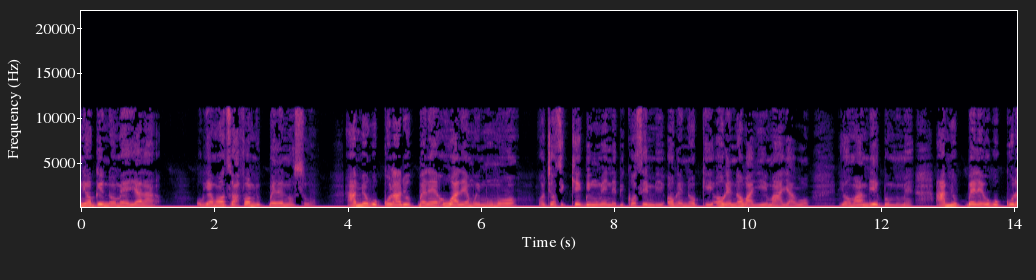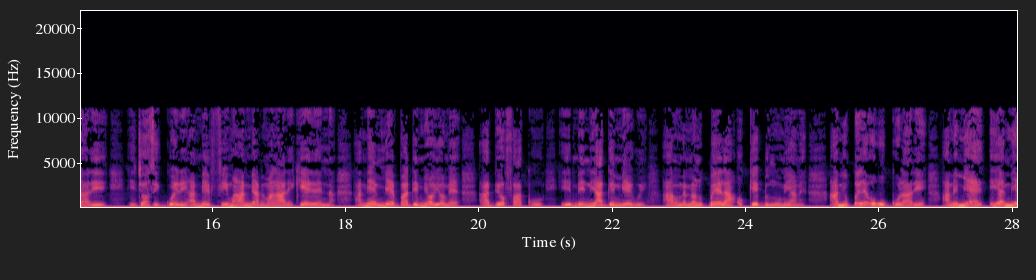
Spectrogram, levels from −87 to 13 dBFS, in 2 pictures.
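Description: Speech, and two faults run the whole way through. First, there's a DC offset: the entire waveform sits shifted off the zero line by a constant amount. You won't hear it as such, but it eats into headroom on one side and shows up as a steady lump of energy at the very bottom of the spectrum, so peaks will hit the ceiling sooner than they should. Second, the top end is simply gone, with nothing above 11.2 kHz anywhere in the file, and the speech carries that smeared, swirly coding texture you get from a starved MP3. Despite the generous container, this is most likely low-bitrate audio saved at a high bitrate: a file squeezed hard once, which fits something around 48 kbit/s, then re-encoded at something like 192 kbit/s. The second pass adds size but can't bring back the band or detail the first one threw away.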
